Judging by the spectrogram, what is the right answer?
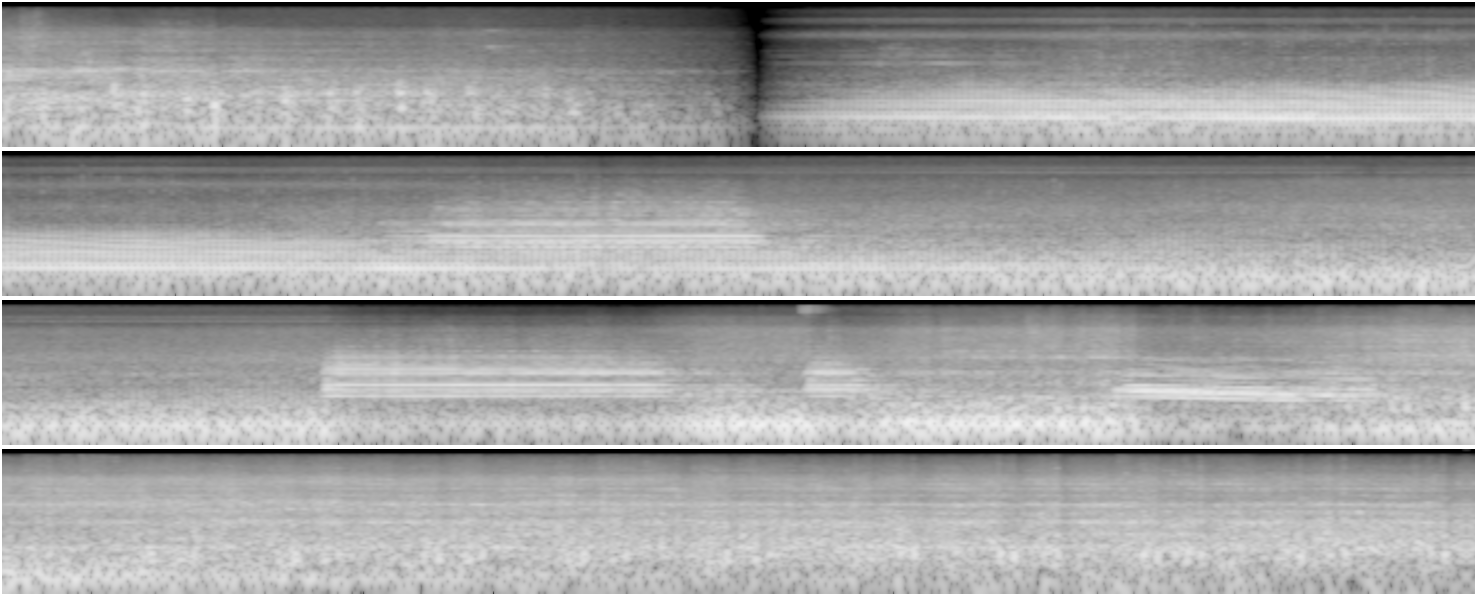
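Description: Passenger cars rolling past, cut off suddenly a few seconds in. Then the Amtrak Silver Meteor's diesel locomotive approaches with a low engine rumble and sounds its horn: two long blasts, a short one and a final long one that drops in pitch as it passes. The steady rush and clatter of its passenger cars going by follows.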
